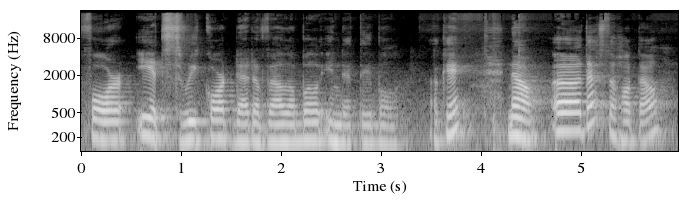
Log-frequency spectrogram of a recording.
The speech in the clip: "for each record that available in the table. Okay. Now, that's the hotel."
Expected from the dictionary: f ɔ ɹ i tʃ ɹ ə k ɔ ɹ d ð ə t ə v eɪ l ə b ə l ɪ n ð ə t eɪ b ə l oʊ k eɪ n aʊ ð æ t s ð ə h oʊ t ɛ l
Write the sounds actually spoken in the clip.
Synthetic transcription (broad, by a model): f ɔ ɹ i s ɹ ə k ɔ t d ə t ə v eɪ l ə b ə l ɪ n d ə t eɪ b ə l oʊ k eɪ n aʊ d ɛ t s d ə h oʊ t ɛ l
